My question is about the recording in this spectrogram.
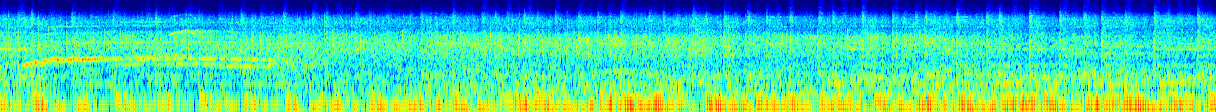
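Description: Live samba played by a small group: a surdo bass drum keeping a steady beat under a snare drum and acoustic guitar, with people clapping and cheering.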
